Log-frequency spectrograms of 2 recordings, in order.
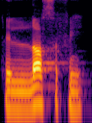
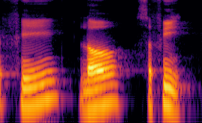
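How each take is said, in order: First: Said in the usual way. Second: philosophy slowly split as fi, lo, sofi; syllable by syllable. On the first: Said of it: "आप देखें जो philosophy word है". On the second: Shown as a demonstration. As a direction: pause between the three parts of philosophy. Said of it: "तीन है तो जो middle है". (Philosophy तीन हिस्सों में, धीरे)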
